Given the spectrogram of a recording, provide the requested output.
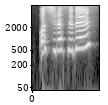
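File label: Japanese anime girl voice sounds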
